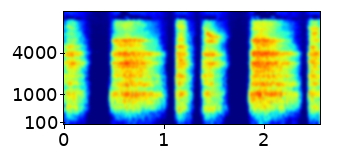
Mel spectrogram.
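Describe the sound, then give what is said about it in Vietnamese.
A person demonstrates transformative breathwork, breathing rapidly in and out through the mouth, six quick, loud, airy breaths alternating long and short in a steady rhythm, with no talking. “Nó sẽ là những cái nhịp thở vào và thở ra rất là nhanh, nó là như thế này này.”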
